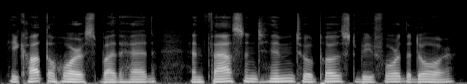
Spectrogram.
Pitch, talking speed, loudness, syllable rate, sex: 120 Hz, 205 wpm, -18 LUFS, 5.0 syllables/s, male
